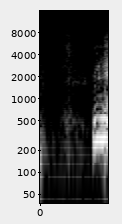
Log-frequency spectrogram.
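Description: A single sudden, explosive sneeze-like burst erupts after a soft breathy intake, loud, broad and noisy with a sharp onset.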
